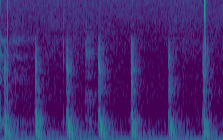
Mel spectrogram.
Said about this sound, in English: Why is this person banging? Hello. Sorry, guys. Somebody's tapping something on the wall, and I don't know if they're tapping it because I'm talking or if I need to go downstairs and slap the, the owner of the salon.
